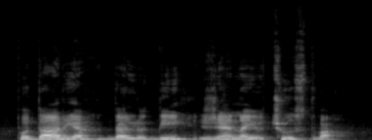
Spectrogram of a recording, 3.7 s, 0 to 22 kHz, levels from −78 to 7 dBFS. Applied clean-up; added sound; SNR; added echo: none; none; none; none.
